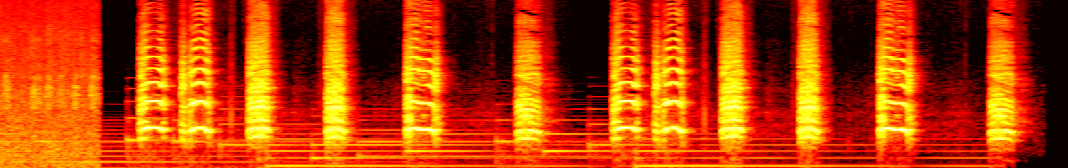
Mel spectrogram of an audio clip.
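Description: A black swan honking: about a dozen short, loud calls, some in quick pairs, start about a second in over soft piano music.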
